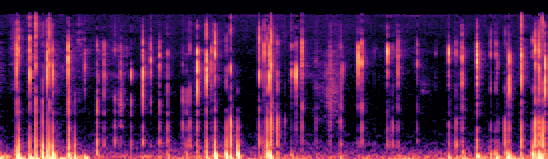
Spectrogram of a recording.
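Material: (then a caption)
Silicone. A hollow, empty pink soft silicone phone case with a bumpy character pattern, held in both hands, is tapped and scratched fast with long manicured nails. Dense, rapid, dull clicks and scratchy rubs come in quick bursts, mostly low and thumpy with little bright content, each tap dying almost at once.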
